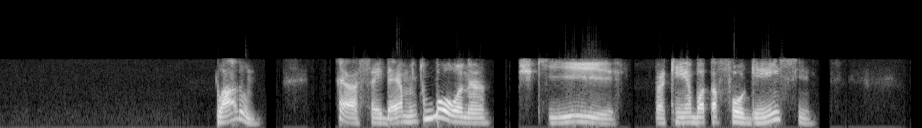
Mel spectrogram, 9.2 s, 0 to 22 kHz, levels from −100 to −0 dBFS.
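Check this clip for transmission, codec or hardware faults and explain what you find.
Two faults are present: narrowband mobile codec coding across the whole clip, and repeated comfort-noise fill in the pauses.

The AMR narrowband mobile codec runs throughout. The speech is limited to telephone bandwidth, with nothing above 4 kHz, and has a plainly audible buzzy, synthetic edge. That points to AMR-NB at a low mode, consistent with 7.4 kbps. At that rate each 20 ms frame carries only a vocal-tract filter and a sparse pulse excitation, so fine voice detail is replaced by a modelled approximation.

AMR comfort noise fills seven stretches:
0.00–2.16 s (about 2.2 s)
2.78–2.84 s (60 ms)
3.08–3.36 s (280 ms)
5.06–5.20 s (140 ms)
6.42–6.56 s (140 ms)
8.54–8.66 s (120 ms)
8.70–9.22 s (535 ms)

In each stretch the sending side classed the signal as silence and stopped transmitting speech frames. 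The receiver then synthesised noise from a rough level and spectrum estimate. The result is a smooth, steady hiss that switches abruptly in and out against the speech, replacing the true background.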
